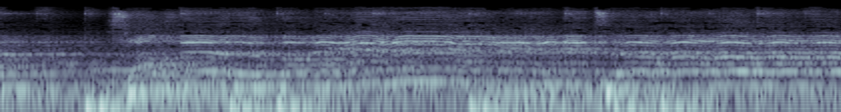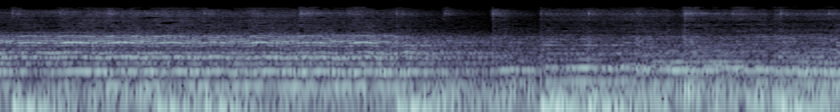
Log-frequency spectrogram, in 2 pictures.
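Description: Live amplified male singing of an Uzbek pop song medley, backed by a band with sustained melodic accompaniment and a steady deep drum beat.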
